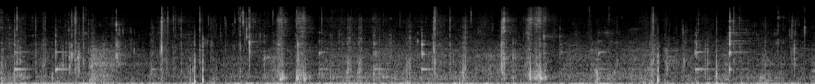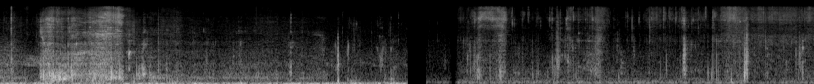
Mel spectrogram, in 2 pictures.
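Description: Close-miked slurping of saucy noodles and wet chewing, with many small mouth clicks and a long slurp about nine seconds in. After a brief drop-out about twelve seconds in, quieter chewing and mouth clicks.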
